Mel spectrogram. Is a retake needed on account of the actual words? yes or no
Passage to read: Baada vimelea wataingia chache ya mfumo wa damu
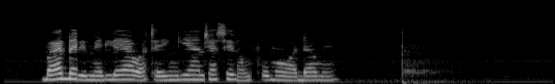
no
